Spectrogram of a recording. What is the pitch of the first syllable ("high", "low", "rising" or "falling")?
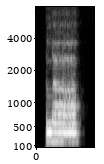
high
